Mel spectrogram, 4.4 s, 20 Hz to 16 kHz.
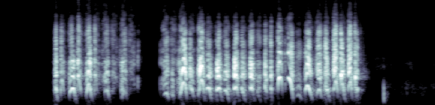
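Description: A fingernail is scraped across the textured plastic back panel of a Samsung Galaxy A14 5G smartphone in two passes, producing a rapid series of dry, ratcheting clicks and scratches, followed by one faint tick. The texture gives the phone a little grip, though not much.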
